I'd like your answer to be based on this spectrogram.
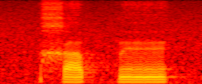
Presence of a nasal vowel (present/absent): present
